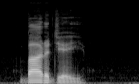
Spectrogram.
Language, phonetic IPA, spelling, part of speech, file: Polish, [ˈbarʲd͡ʑɛ̇j], bardziej, adverb, Pl-bardziej.ogg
